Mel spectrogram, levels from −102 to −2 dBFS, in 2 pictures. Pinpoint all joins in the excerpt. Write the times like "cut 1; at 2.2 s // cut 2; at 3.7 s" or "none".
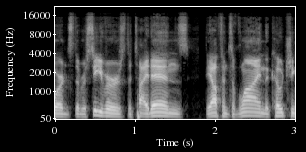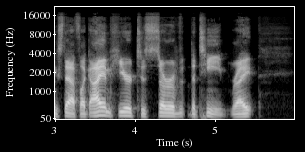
cut 1; at 1.8 s // cut 2; at 4.7 s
